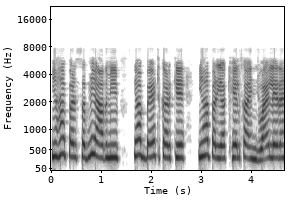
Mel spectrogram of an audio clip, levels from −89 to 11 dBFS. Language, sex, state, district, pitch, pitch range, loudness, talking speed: Hindi, female, Bihar, Saran, 320 Hz, 310-340 Hz, -13 LUFS, 230 wpm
